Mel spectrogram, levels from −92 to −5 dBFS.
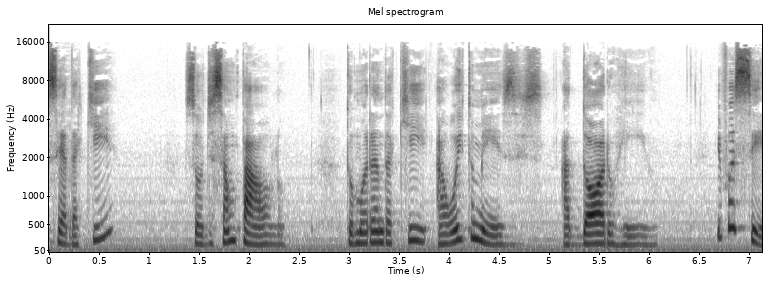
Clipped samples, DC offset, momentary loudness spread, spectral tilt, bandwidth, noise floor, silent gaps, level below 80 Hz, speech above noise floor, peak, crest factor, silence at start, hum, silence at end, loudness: under 0.1%; under 0.1%; 20 LU; -4 dB/octave; 16 kHz; -46 dBFS; none; -46 dBFS; 22 dB; -4 dBFS; 22 dB; 0 s; 60 Hz at -45 dBFS; 0 s; -24 LUFS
